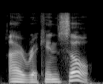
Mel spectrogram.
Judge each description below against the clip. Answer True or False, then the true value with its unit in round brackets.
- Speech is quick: False (175 wpm)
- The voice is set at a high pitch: False (125 Hz)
